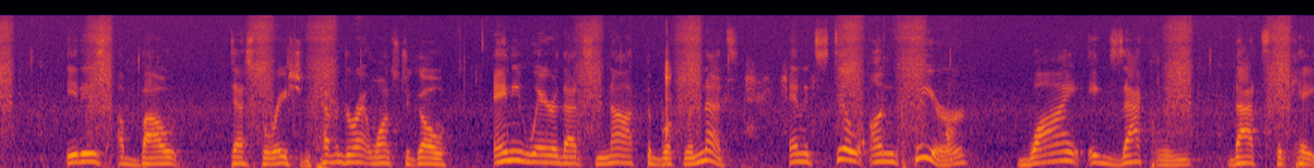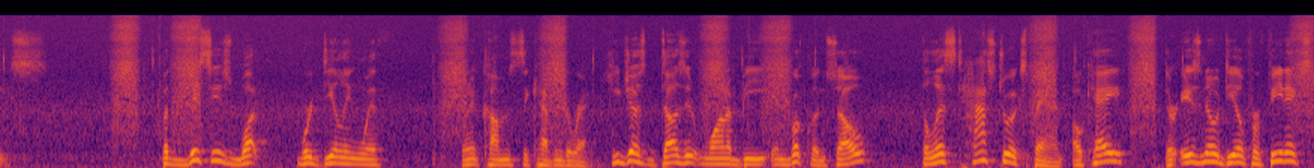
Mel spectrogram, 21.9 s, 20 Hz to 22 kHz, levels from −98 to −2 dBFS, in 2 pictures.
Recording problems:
hiss; loud; throughout; 5 dB below the speech
dog barking; noticeable; from 4 to 8 s; peak 1 dB below the speech

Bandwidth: 14.5 kHz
